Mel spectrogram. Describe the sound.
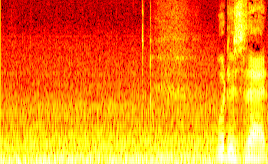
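Inside a car while driving, a continuous low road rumble holds steady throughout, and a voice speaks briefly near the end.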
